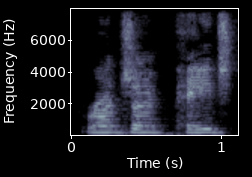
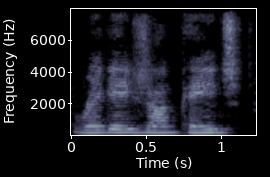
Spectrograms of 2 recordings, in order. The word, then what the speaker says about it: Regé-Jean Page: Ron Jean Page. Damn it, Regé Jean Page.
